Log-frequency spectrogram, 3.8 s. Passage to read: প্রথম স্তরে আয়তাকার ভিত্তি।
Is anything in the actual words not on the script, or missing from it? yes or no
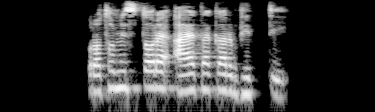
no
